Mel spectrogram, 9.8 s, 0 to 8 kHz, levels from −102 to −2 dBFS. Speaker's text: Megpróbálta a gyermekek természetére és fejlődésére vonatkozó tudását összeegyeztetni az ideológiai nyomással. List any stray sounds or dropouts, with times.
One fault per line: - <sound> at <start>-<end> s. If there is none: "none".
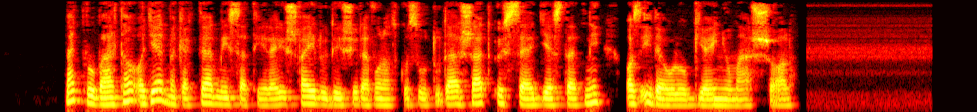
none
